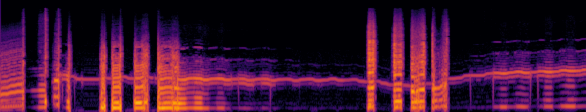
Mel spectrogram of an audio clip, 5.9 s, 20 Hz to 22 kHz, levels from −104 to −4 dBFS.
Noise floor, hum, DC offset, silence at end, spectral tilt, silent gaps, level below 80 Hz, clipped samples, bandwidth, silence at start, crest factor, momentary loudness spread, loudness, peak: -54 dBFS; none; under 0.1%; 0 s; -5.5 dB/octave; none; -60 dBFS; under 0.1%; 13.5 kHz; 0 s; 20 dB; 20 LU; -31 LUFS; -12 dBFS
